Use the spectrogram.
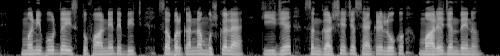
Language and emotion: Dogri, sad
